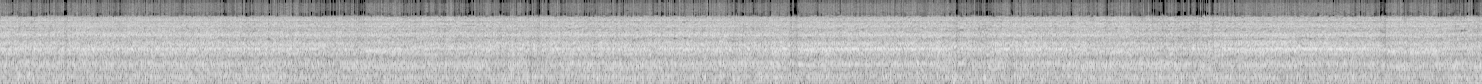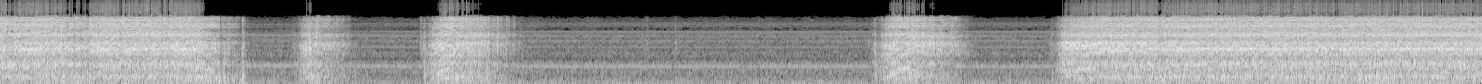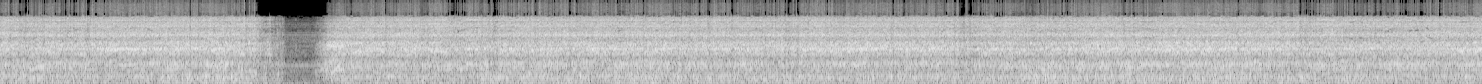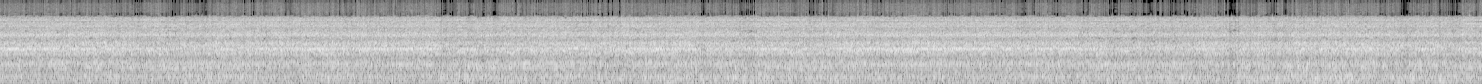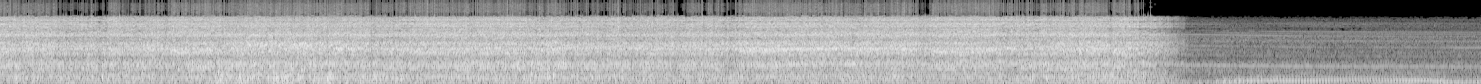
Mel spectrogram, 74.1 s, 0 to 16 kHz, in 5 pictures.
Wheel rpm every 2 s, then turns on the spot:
230, 230, 230, 230, 230, 230, 220, 230, 100, 20, 0, 10, 40, 230, 230, 230, 130, 230, 230, 220, 220, 230, 230, 220, 220, 230, 230, 230, 230, 230, 230, 230, 220, 230, 230, 70, 0.
22-24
